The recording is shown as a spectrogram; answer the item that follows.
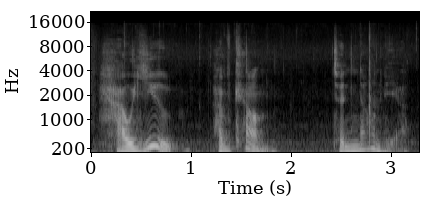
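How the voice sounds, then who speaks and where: A man's voice: medium pitch, huge pitch swings, slow pace, warm tone, husky, exaggerated voice. A man voicing a timid, polite male faun who stammers and repeats his words anxiously. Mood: courteous.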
